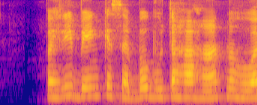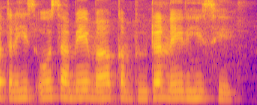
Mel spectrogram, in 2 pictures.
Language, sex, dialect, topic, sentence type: Chhattisgarhi, female, Western/Budati/Khatahi, banking, statement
